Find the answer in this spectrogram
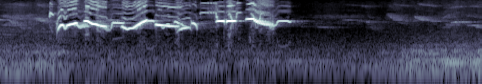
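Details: Oriental magpie-robin song used as a lure to make a bird quickly agitated and spread its tail; loud, rich whistled phrases of rising and falling slurred notes with sharp high chips, lasting about two and a half seconds, then quiet.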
